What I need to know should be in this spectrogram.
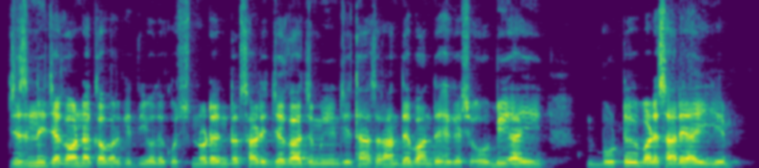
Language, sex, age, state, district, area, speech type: Dogri, male, 30-45, Jammu and Kashmir, Reasi, rural, spontaneous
